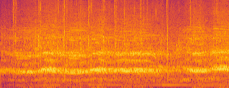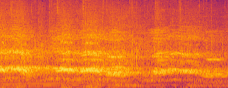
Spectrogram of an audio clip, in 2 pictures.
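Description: A large stadium crowd of football supporters sings and chants in unison at the NSC versus De Graafschap match in the Dutch Keuken Kampioen Divisie, a loud sustained roar of many voices with rising and falling waves of cheering throughout.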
